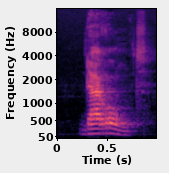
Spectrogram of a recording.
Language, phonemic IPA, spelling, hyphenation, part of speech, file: Dutch, /daːˈrɔnt/, daarrond, daar‧rond, adverb, Nl-daarrond.ogg
- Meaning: pronominal adverb form of rond + dat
